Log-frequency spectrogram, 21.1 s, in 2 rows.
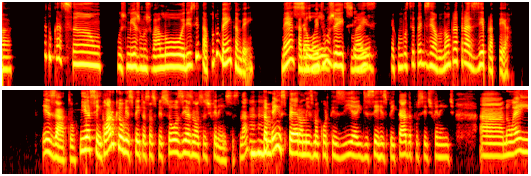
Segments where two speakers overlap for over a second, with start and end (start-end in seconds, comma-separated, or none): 5.8-7.5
